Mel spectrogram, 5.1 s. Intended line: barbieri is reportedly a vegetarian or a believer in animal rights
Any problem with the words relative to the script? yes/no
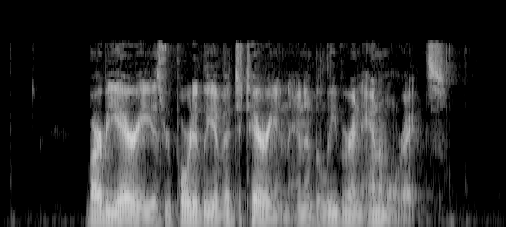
yes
